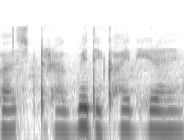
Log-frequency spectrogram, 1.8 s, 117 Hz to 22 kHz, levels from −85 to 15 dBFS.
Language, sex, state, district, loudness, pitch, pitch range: Hindi, female, Uttar Pradesh, Budaun, -33 LUFS, 185 Hz, 180-195 Hz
